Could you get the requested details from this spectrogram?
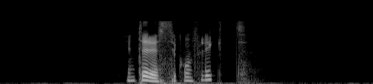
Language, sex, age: Norwegian, male, 28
